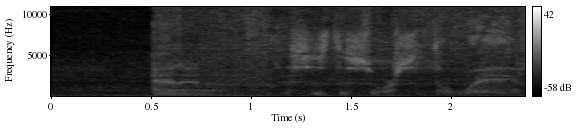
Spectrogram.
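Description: A voice speaking in a hushed whisper, starting about a quarter of the way in, over a low steady hum.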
